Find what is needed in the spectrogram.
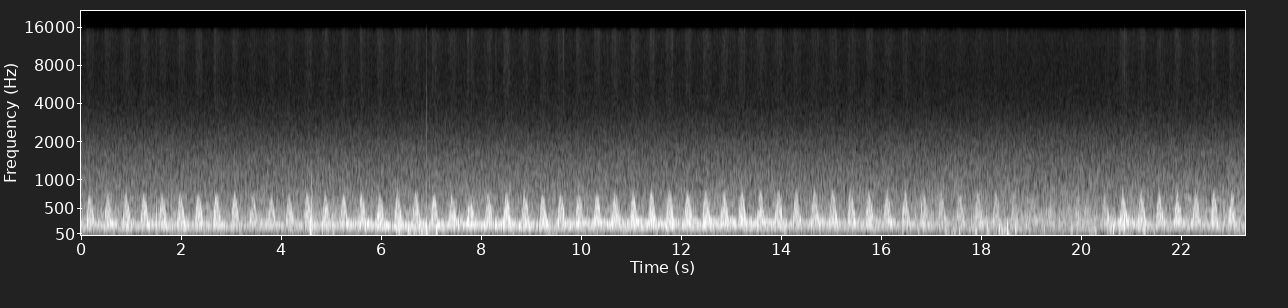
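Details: Fetal heartbeat at 13 weeks of pregnancy heard with an Angel Sound home fetal Doppler: fast, regular whooshing pulses at about 170 beats a minute, with whooshing umbilical cord sounds.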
